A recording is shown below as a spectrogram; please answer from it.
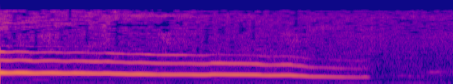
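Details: Shih Tzu giving one long, smooth howl that slides slowly downward in pitch for nearly two seconds, then stops, leaving faint background hum.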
